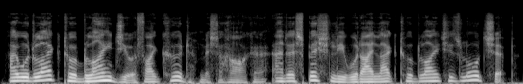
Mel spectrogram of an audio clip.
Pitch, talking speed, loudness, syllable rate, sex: 135 Hz, 230 wpm, -16 LUFS, 5.9 syllables/s, male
